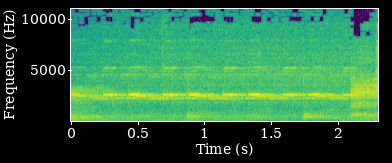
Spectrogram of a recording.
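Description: Live experimental noise music: one steady, high whistle-like electronic tone held over a low, murky drone, cutting off suddenly at the end as a denser noisy texture comes in.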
